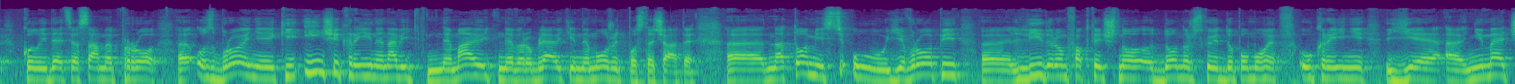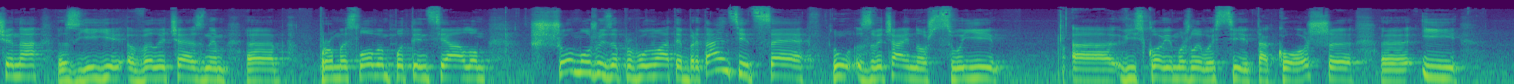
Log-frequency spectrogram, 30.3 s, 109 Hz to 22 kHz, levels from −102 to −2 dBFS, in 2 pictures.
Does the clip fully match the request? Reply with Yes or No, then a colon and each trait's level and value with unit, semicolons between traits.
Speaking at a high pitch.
No: medium, 155 Hz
